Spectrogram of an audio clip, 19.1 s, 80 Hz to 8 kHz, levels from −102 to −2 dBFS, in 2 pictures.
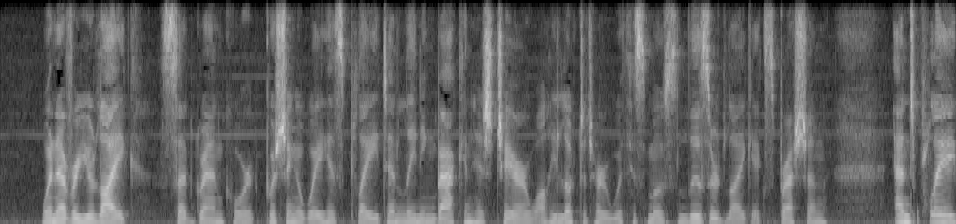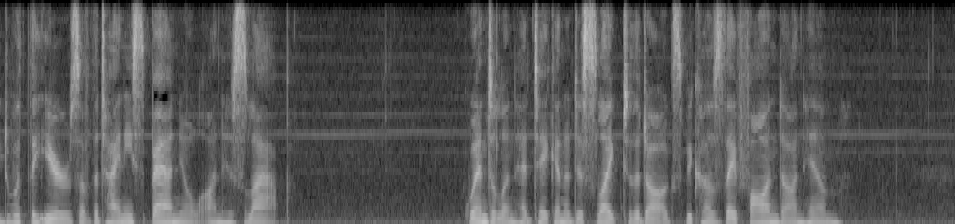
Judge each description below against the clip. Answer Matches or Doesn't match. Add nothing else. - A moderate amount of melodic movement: Doesn't match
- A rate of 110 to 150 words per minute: Doesn't match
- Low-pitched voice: Doesn't match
